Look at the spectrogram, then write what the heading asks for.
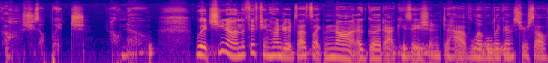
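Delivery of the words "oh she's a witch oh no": breathy, hushed whisper. Retelling how people whispered about a widow in the fifteen hundreds: retold whisper. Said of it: "they're whispering".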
